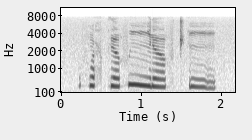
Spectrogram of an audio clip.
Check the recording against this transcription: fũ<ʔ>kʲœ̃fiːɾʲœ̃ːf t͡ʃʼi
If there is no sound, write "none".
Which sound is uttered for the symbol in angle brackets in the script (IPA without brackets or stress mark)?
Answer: ħ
